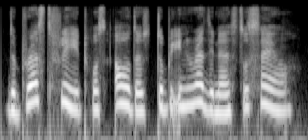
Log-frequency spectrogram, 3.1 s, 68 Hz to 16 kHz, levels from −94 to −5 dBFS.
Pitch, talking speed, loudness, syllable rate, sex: 245 Hz, 215 wpm, -18 LUFS, 5.8 syllables/s, female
